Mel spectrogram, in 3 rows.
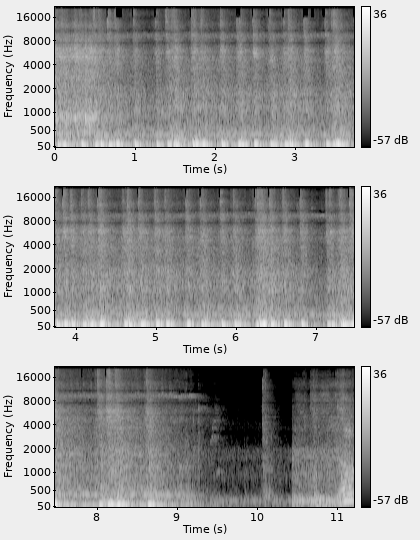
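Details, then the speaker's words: Triumph TR6 non-start, recranked after freeing the air pump slowed by overfilled thick oil: starter cranking with irregular lumpy firing pulses, firing on maybe two cylinders before dying; owner suspects fuel in oil caused damage, compression test planned. "like she's when she fired she fired on two cylinders or something like that"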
